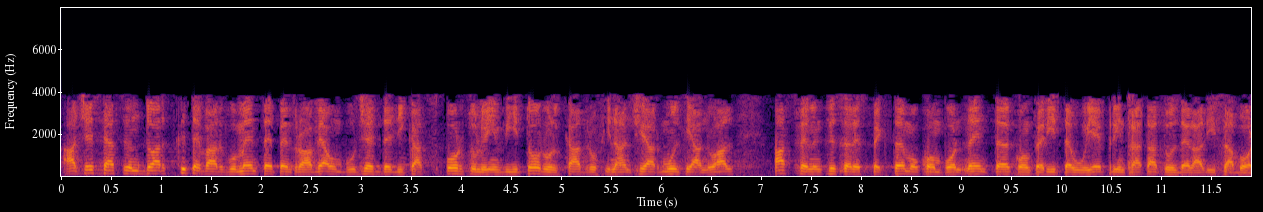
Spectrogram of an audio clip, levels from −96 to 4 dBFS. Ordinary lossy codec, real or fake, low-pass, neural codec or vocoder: AAC, 16 kbps; real; 7.2 kHz; none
